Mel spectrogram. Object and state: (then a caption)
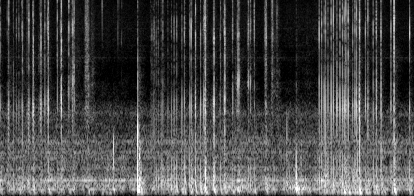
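Paperback book pages being riffled. A small paper paperback, a solid stack of pages held open in both hands, has its pages riffled and flipped with the fingers. Quiet, dense runs of crisp, bright papery ticks and flutters sit over a soft low rustle, with busier bursts at the start and end and one sharper snap near the middle.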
